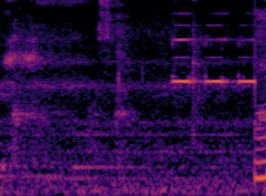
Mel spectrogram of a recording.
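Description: A single high electronic beep lasting about half a second, near the end, over a low background hum.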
